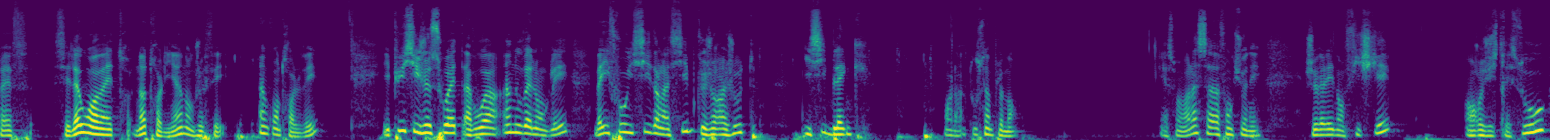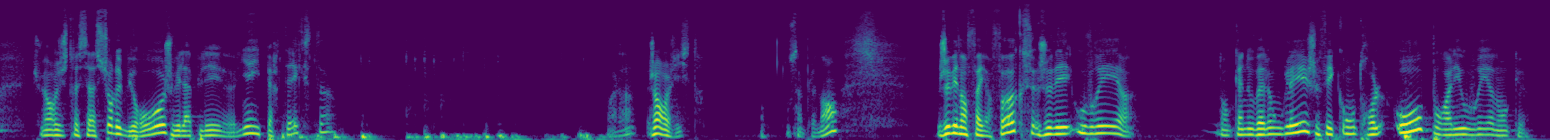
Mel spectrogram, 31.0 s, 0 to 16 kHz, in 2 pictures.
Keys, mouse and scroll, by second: 1.0 click, 2.4 ctrl+v, 3.5 click, 7.9-9.7 typing, 11.2 click, 11.5 middle click, 11.5 click, 13.5 click, 14.9 click, 17.4 click, 18.1-21.9 typing, 23.1 click, 25.0 click, 26.4 click, 27.7 click, 29.5 ctrl+o.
